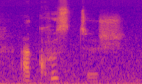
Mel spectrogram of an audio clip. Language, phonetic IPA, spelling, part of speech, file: German, [aˈkʊstɪʃ], akustisch, adjective, De-akustisch.ogg
- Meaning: acoustic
